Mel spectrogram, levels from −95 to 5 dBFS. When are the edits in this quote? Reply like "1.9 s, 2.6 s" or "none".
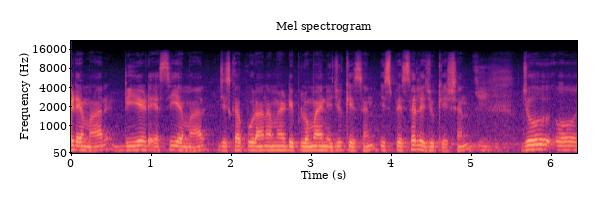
none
